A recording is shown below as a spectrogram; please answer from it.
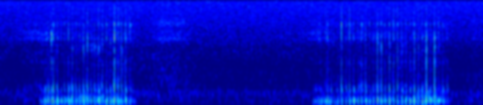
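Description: An English Bulldog snores in two long, rattling breaths, with quiet pauses between.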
